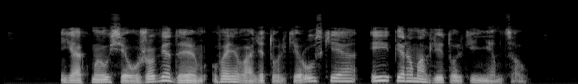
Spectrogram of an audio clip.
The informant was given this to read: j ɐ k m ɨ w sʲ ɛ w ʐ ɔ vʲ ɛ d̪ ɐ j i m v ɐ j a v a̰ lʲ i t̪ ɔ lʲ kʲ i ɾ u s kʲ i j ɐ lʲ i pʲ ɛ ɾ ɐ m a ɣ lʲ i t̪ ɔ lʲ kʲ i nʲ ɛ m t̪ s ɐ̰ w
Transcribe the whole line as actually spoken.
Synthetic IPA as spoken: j ɐ k m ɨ w sʲ ɛ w ʐ ɔ vʲ ɛ d̪ ɐ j ɛ m v ɐ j a v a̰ lʲ i t̪ ɔ lʲ kʲ i ɾ u s kʲ i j ɐ i pʲ ɛ ɾ ɐ m a ɣ lʲ i t̪ ɔ lʲ kʲ i nʲ ɛ m t̪ s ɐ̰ w

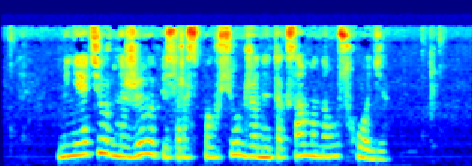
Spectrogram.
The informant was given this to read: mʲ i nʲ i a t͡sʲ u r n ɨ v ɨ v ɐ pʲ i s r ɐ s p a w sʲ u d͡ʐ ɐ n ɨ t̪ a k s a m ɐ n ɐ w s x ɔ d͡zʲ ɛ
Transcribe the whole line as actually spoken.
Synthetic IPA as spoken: mʲ i nʲ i a t͡sʲ u r n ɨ ʐ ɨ v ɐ pʲ i s r ɐ s p a w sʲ u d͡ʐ ɐ n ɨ t̪ a k s a m ɐ n ɐ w s x ɔ d͡zʲ ɛ

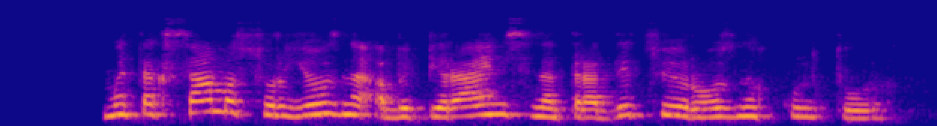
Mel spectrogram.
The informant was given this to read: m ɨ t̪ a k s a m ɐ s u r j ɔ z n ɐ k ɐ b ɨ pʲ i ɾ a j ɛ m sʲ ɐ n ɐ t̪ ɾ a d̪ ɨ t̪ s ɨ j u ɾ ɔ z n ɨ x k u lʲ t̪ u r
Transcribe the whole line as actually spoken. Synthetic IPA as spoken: m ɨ t̪ a k s a m ɐ s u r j ɔ z n ɐ ʔ ɐ b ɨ pʲ i ɾ a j ɛ m sʲ ɐ n ɐ t̪ ɾ a d̪ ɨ t̪ s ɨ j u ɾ ɔ z n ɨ x k u lʲ t̪ u r

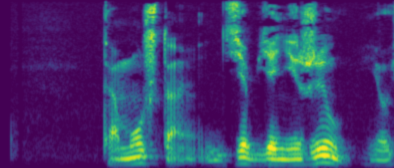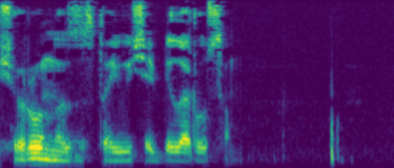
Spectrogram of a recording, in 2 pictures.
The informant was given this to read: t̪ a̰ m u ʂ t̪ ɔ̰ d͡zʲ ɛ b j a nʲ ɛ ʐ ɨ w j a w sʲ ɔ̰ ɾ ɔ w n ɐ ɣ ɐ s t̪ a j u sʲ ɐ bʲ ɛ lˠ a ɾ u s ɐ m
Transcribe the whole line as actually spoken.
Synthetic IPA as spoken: t̪ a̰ m u ʂ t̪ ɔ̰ d͡zʲ ɛ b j a nʲ ɛ ʐ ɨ w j a w sʲ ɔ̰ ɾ ɔ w n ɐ z ɐ s t̪ a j u sʲ ɐ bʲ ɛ lˠ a ɾ u s ɐ m

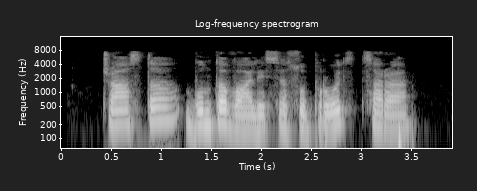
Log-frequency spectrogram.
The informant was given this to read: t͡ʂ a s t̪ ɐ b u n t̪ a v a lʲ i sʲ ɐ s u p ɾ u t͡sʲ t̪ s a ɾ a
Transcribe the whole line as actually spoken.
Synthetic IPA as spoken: t͡ʂ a s t̪ ɐ b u n t̪ a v a lʲ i sʲ ɐ s u p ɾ ɔ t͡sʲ t̪ s a ɾ a

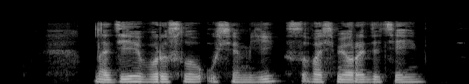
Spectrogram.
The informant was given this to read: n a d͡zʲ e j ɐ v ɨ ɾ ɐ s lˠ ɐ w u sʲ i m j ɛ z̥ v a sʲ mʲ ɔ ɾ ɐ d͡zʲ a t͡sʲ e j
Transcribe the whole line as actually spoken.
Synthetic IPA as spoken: n a d͡zʲ e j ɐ v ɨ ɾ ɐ s lˠ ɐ w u sʲ a m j i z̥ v a sʲ mʲ ɔ ɾ ɐ d͡zʲ a t͡sʲ e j

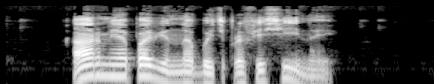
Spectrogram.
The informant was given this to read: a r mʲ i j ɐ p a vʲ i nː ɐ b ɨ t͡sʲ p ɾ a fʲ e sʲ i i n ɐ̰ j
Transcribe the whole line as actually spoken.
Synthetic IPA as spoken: a r mʲ i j ɐ p a vʲ i nː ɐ b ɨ t͡sʲ p ɾ ɐ fʲ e sʲ i j n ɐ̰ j

